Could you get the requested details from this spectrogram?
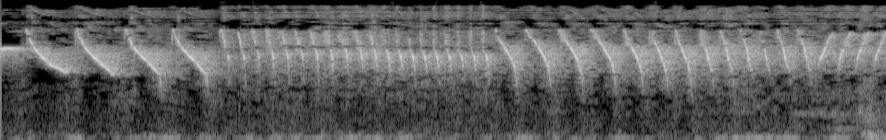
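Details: Masteran training song mixing cucak jenggot, cililin and canary: rapid high trills and downward-sweeping whistled notes, run together in fast rolling phrases with short bursts of dense chatter.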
